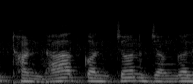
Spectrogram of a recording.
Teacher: अनुस्वार के उच्चारण में वायु नाक से निकलती है और उच्चारण झटके के साथ होता है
